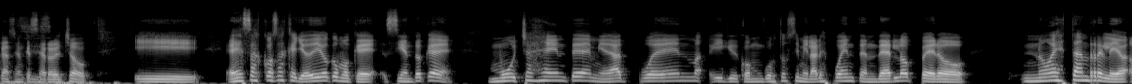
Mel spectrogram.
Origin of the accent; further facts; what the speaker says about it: Venezuela; now in Mexico; siendo venezolano, viéndolo desde afuera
